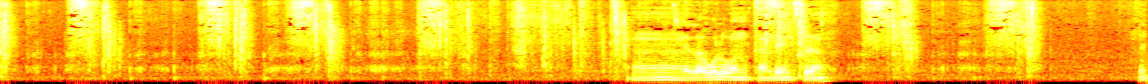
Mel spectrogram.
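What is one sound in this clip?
Paper pages rustle and flip as a book's pages are turned quickly.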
